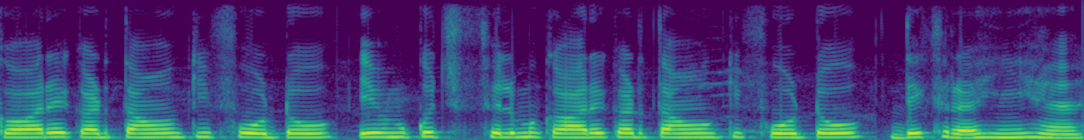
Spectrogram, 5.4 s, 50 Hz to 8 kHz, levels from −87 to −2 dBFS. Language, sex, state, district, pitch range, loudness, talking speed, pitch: Hindi, female, Maharashtra, Aurangabad, 225-240 Hz, -15 LUFS, 145 wpm, 230 Hz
